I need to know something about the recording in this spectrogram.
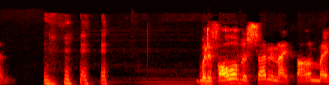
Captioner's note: laughs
